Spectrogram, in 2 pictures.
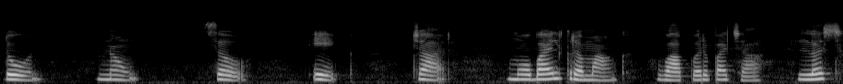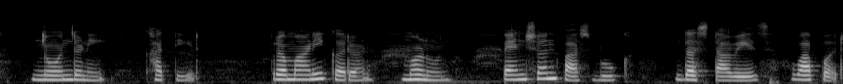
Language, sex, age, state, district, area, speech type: Goan Konkani, female, 18-30, Goa, Canacona, rural, read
